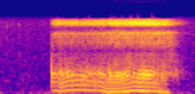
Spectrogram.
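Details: Snoring: a single loud, rough, vibrating snore lasting just over a second, with a buzzing throaty tone that dips in pitch midway.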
